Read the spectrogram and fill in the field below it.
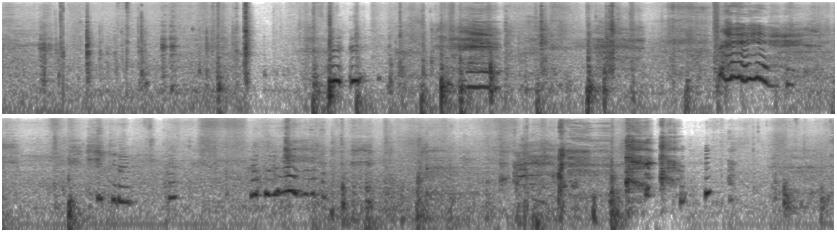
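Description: A young boy laughs excitedly close by.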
